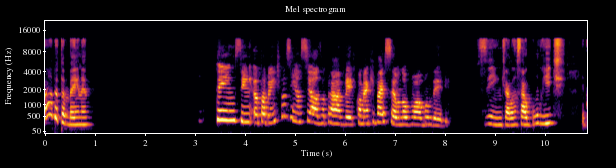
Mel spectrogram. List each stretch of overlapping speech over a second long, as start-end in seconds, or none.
none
